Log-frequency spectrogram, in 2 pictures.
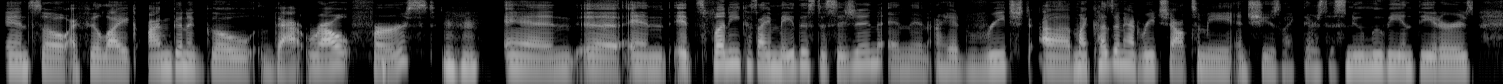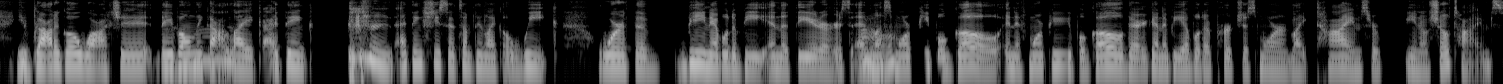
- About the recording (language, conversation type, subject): English, advice, How can I prepare for a major life change?
- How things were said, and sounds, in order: drawn out: "Uh-huh"; throat clearing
